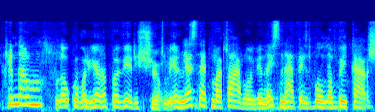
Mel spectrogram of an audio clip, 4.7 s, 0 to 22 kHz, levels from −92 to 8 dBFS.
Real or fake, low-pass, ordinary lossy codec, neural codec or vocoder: fake; 9.9 kHz; AAC, 48 kbps; codec, 24 kHz, 1.5 kbps, HILCodec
